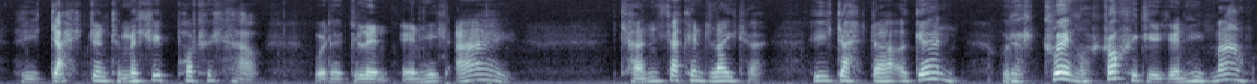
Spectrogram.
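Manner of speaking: ordinary delivery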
